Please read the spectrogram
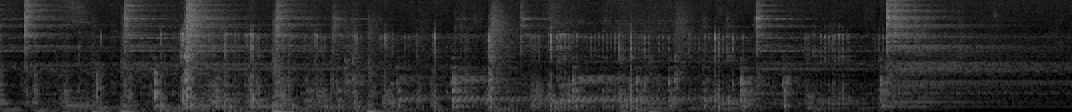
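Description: Jazz trio of grand piano, electric guitar and drum kit playing the closing bars of a tune, with cymbals and low drum hits under piano and guitar. A last chord comes about nine seconds in and rings out, fading away.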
